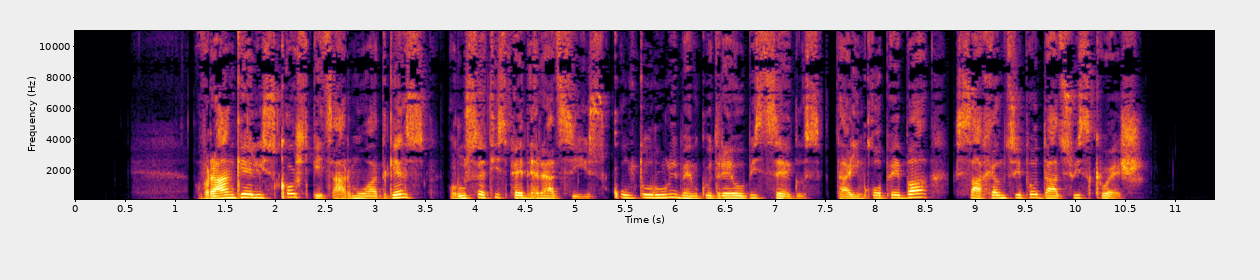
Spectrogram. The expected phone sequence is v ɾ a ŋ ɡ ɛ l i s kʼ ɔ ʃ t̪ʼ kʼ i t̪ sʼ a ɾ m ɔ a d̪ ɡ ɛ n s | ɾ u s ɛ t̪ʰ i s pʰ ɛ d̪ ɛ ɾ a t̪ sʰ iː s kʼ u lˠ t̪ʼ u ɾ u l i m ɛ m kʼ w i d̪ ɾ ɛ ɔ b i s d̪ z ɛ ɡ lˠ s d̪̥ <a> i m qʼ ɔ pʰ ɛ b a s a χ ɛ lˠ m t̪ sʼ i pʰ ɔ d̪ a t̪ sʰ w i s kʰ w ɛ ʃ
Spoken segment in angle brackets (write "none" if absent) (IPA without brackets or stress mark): a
